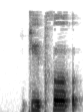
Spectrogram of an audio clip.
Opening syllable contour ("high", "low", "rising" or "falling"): low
